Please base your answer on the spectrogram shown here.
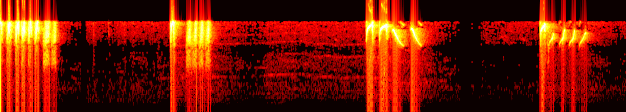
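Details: A cinereous tit gives four short bursts of high, rapid, ringing notes, some sharp and repeated, others quick downslurred whistles, spaced about two seconds apart; a master recording meant to make birds sing readily and become tame.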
